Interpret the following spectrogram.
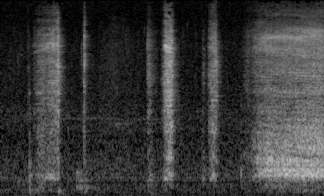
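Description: Metal palette knife scraping and spreading paint across a stretched canvas. A few short strokes come first, then one longer, louder scrape from about three seconds in.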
